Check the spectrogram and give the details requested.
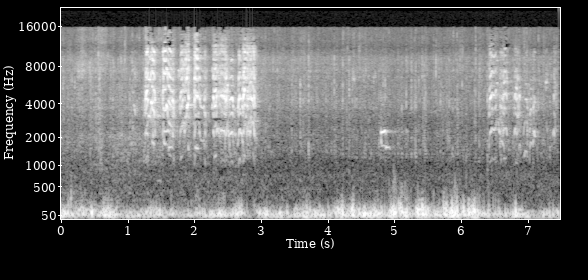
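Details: Cactus parakeets in the Caatinga scrub of the Brazilian sertão, courting: bursts of harsh, rapid, repeated squawks, one near the start lasting over a second and another toward the end, with a short chirp between, over steady low wind rumble.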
